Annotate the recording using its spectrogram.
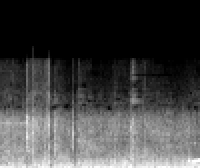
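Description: City bus engine running, heard from inside the cabin, with a steady rumble and a few short clicking rattles.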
